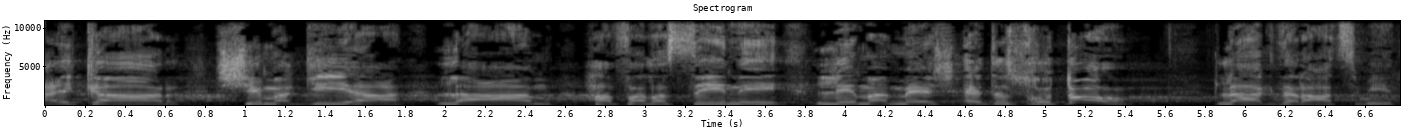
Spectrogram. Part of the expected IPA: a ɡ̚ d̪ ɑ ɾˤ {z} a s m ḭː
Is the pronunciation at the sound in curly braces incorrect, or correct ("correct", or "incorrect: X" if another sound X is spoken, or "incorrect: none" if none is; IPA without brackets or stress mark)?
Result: incorrect: ʕ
